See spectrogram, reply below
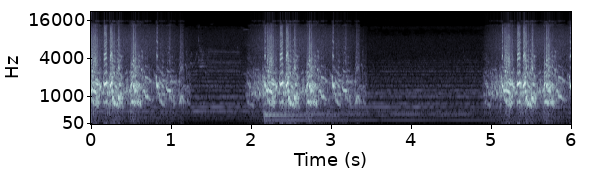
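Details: Turkey (Meleagris gallopavo), gobble.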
